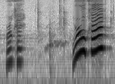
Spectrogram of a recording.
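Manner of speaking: very high falsetto; mock-nervous squeak; squeaky self-reassurance. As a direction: reassure yourself in a tiny high voice. Reassuring self in tense play.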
